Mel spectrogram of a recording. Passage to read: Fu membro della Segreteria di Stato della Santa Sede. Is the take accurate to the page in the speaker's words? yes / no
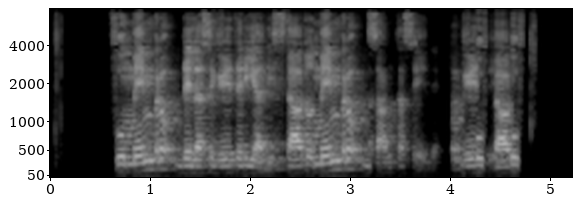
no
